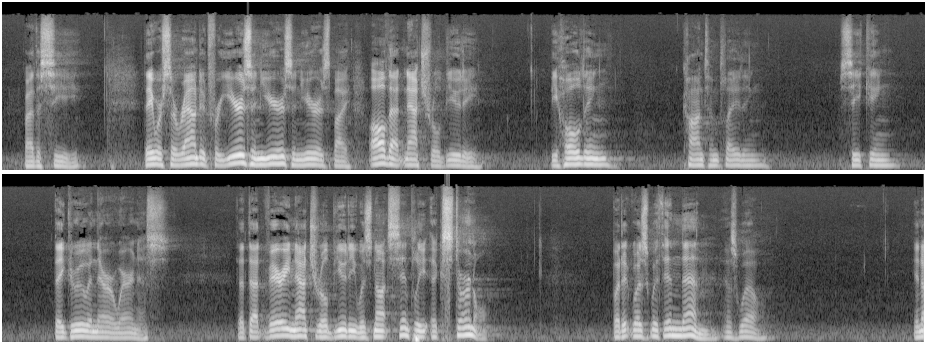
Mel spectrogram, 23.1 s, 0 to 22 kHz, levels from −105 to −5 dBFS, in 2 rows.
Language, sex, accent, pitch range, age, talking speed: English, male, American, 110-140 Hz, 60-79, 110 wpm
